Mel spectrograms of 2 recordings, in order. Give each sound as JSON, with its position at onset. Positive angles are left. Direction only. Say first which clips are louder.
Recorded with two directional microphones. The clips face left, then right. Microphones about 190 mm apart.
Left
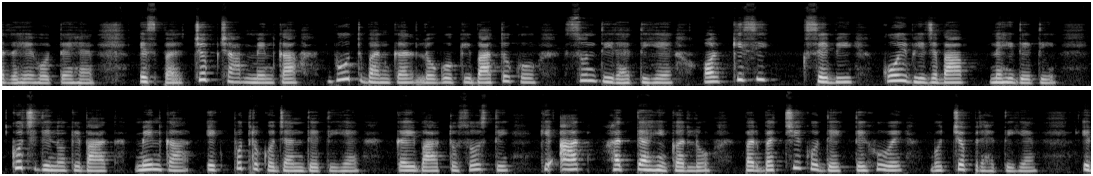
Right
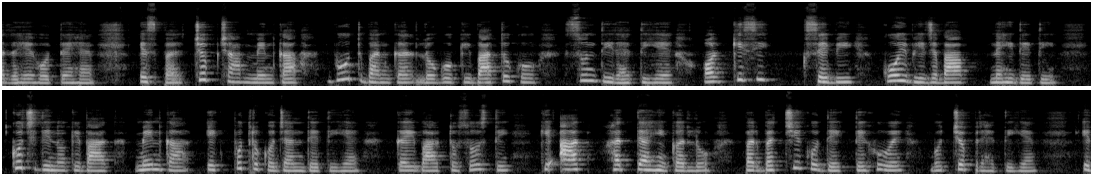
{"t": 0.0, "sound": "speech", "louder": "left 5 dB", "side_deg": 40}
